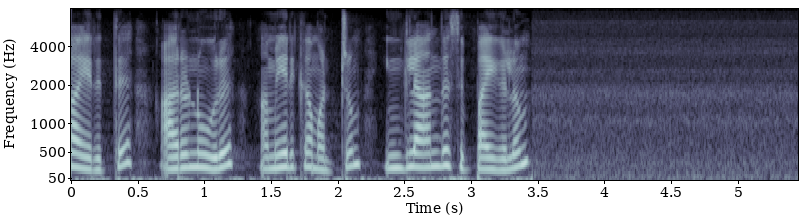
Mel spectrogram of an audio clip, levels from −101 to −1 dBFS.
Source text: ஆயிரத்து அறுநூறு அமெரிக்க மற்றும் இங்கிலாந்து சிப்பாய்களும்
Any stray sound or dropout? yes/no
no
